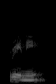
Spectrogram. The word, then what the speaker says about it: Renee: I shall explain so as I said before irini yeah which is short for Christina which is why it's pronounced Rini despite looking like a baby spelled rainy when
